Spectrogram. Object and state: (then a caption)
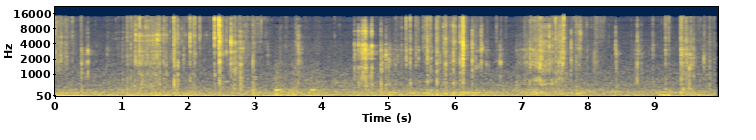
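Soap bar being carved. A utility knife blade cuts and scrapes curls off a solid rectangular bar of soap with a blue glittery outer layer and a white core, held in the hand. It makes soft, bright, crackly scraping and shaving sounds in several longer strokes, with faint crisp snaps between them over a low background rumble.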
